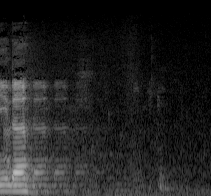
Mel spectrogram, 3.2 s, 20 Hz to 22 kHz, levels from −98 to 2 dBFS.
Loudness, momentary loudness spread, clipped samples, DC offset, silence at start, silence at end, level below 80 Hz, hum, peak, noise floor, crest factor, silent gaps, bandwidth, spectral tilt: -34 LUFS; 28 LU; under 0.1%; under 0.1%; 0 s; 0.75 s; -70 dBFS; none; -20 dBFS; -68 dBFS; 20 dB; none; 14.5 kHz; -5 dB/octave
